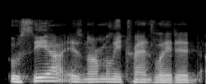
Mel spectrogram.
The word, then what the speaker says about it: ousia: So those terms are in Greek, and correct me if my pronunciation is not what you prefer, but I say ousia and hypostases.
